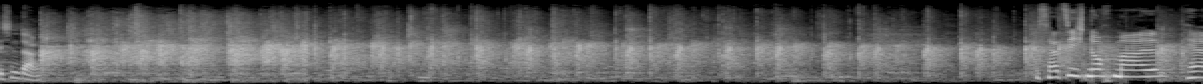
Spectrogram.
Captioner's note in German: Beifall SPD, Freie Demokraten und DIE LINKE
